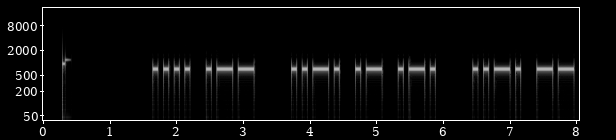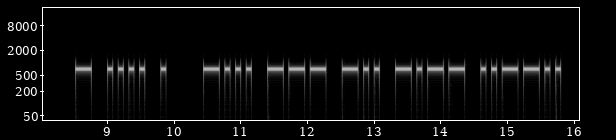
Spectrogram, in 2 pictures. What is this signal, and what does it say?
Morse code, heard as a keyed tone, about 16 wpm, 700 Hz. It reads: HW FAR FM THE BODY?
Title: Sentences from Top 400 Words and Abbreviations 15wpm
